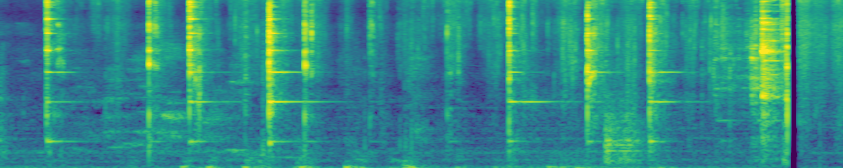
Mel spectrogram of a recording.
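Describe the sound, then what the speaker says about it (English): A utensil scrapes and clinks against a bowl as sour cream is stirred with garlic dill sauce, black, white and red pepper, in repeated close strokes with soft thuds between them. "Mix it until completely combined."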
